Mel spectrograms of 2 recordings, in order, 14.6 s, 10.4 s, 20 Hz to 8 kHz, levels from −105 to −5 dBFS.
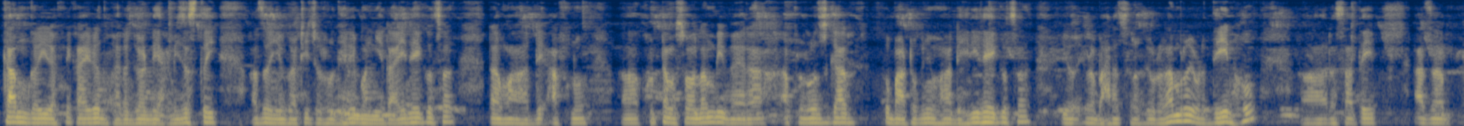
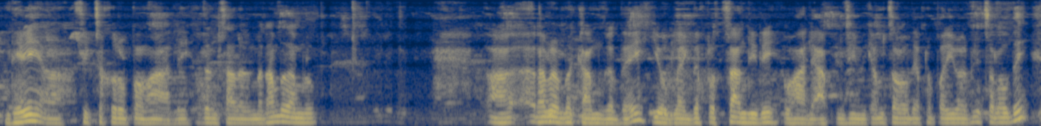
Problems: background sounds at intervals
